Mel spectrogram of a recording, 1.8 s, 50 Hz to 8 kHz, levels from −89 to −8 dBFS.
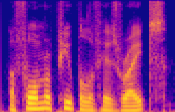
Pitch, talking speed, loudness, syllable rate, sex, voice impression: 115 Hz, 205 wpm, -16 LUFS, 5.8 syllables/s, male, very masculine, very adult-like, slightly thick, cool, sincere, slightly calm, friendly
